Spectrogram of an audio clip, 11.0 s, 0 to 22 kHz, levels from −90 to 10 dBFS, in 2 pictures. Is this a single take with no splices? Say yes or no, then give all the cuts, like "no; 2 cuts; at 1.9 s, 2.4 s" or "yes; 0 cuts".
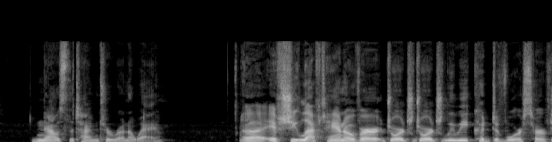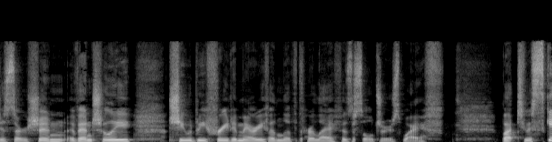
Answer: no; 7 cuts; at 1.8 s, 4.1 s, 5.5 s, 7.2 s, 8.2 s, 8.5 s, 9.0 s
